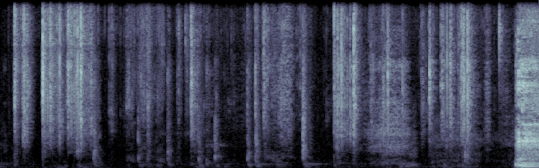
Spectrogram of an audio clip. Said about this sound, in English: I hear you typing. Not typing. You were. Wasn't typing. Listen, I heard.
